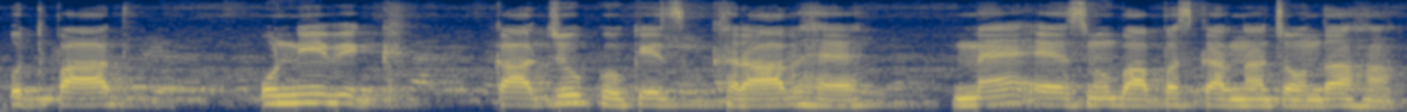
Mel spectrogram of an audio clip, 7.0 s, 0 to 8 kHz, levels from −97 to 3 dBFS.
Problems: none marked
